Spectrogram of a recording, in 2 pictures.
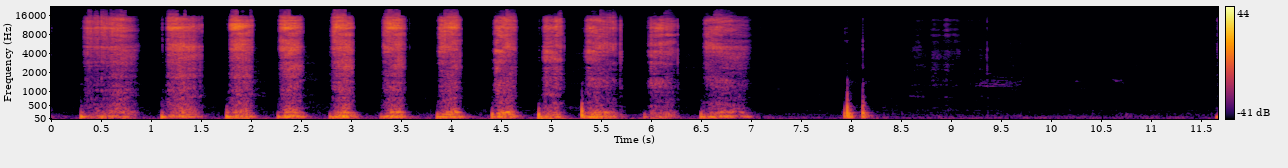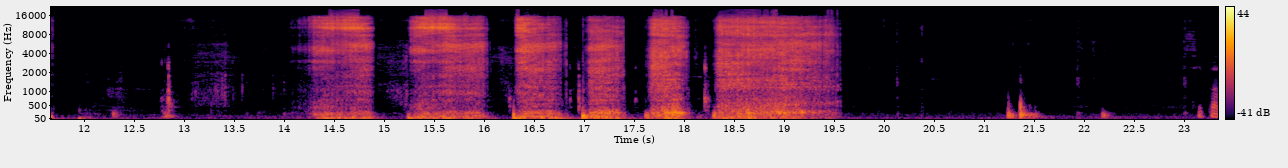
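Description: Cheap Temu car accessory scraping a surface, a burst of about a dozen rapid rhythmic rasping strokes, a quiet pause, then another run of harsh scraping strokes; loud and close, with brief talk in between.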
